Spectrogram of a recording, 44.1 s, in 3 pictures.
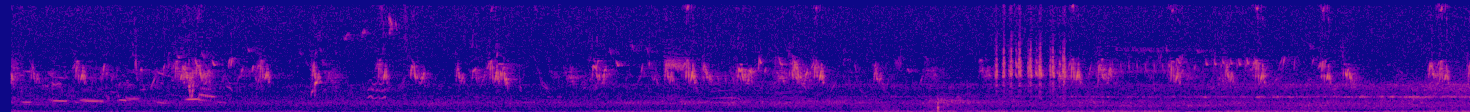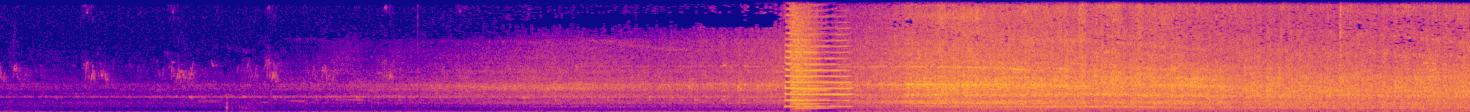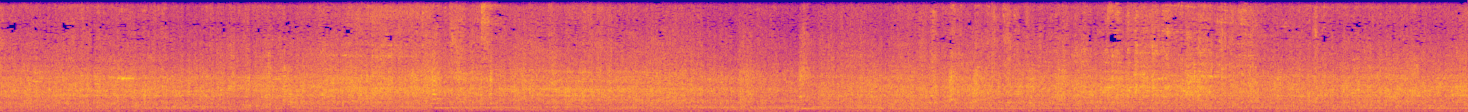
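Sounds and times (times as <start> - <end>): diesel locomotive rumble: 14.4 - 44.0.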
